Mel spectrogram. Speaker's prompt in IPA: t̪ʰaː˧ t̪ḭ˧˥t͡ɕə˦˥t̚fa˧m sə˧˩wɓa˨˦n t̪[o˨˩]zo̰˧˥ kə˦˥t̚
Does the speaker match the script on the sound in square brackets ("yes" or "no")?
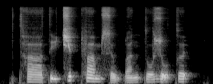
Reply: no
